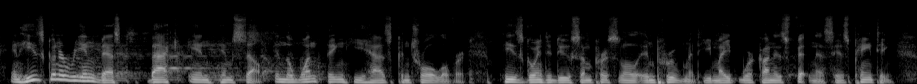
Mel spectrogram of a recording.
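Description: Speech, and from 0.76 to 3.36 s there's a feedback echo between two devices. Every syllable comes back roughly every 150 ms or so, each return thinner and more ringy than the last, peaking at about 14 dB below the talker. That's two devices in the same room on one call: one plays out what the other's mic sent, that mic hears it again, and neither echo canceller touches sound it didn't play itself.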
